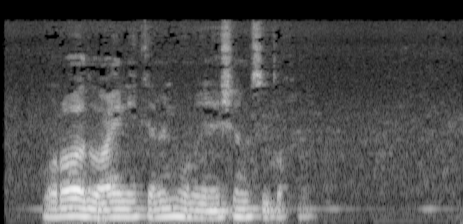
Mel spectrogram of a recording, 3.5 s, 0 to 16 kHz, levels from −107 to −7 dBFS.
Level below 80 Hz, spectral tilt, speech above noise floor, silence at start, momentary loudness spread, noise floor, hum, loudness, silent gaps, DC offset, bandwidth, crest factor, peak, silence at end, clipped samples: -54 dBFS; -7 dB/octave; 36 dB; 0.3 s; 16 LU; -58 dBFS; none; -22 LUFS; none; under 0.1%; 11.5 kHz; 16 dB; -8 dBFS; 1.15 s; under 0.1%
